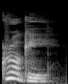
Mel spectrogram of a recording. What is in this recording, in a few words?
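"groggy", British English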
